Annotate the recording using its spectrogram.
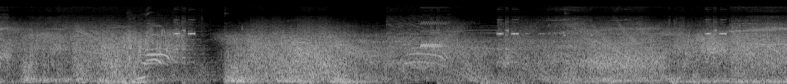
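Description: Energy blasts whoosh and boom in a video game battle.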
